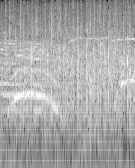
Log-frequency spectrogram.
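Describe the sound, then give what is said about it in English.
Enthusiastic audience applause for a band at a live show, dense steady clapping that holds at an even level throughout. “give this band one heck of a hand”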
